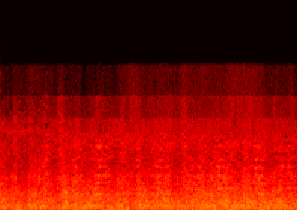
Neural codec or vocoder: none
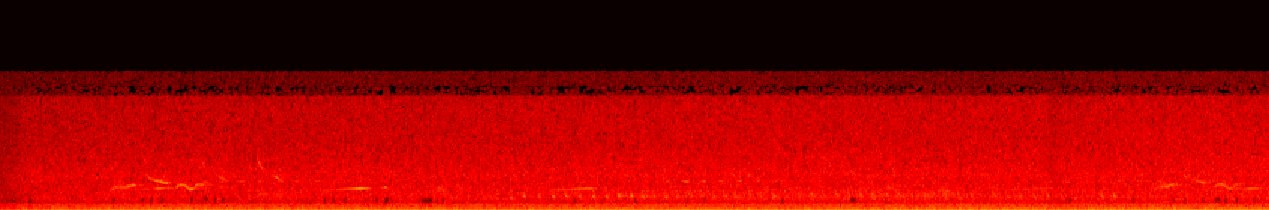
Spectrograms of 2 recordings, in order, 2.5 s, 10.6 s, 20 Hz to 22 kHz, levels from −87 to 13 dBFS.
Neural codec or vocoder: none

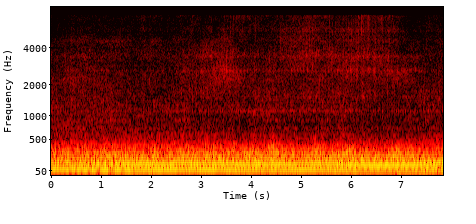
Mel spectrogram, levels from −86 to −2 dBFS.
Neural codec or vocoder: autoencoder, DAC-VAE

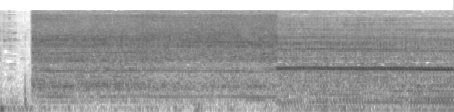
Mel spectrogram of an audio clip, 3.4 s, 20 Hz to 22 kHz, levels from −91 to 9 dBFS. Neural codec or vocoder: none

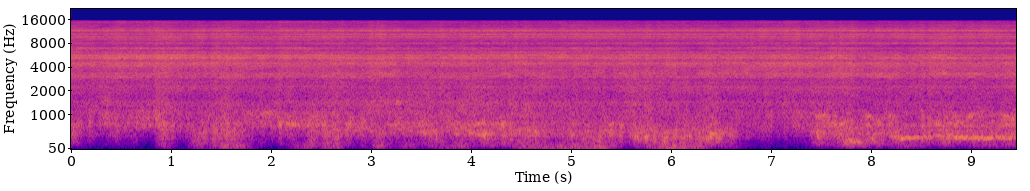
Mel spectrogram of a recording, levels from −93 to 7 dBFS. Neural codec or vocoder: autoencoder, DAC-VAE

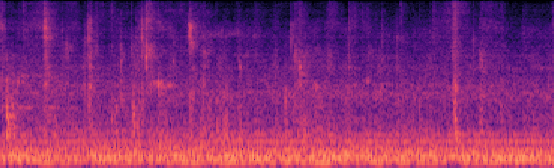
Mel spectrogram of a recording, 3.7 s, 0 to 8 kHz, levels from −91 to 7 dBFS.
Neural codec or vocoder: autoencoder, DAC-VAE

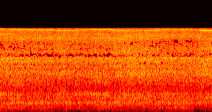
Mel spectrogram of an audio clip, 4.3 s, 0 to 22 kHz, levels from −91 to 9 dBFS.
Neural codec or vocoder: none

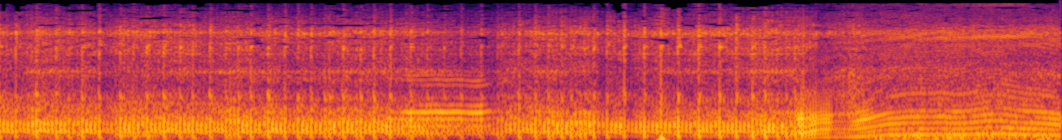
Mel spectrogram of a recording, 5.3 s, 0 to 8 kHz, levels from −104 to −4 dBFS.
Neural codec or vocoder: none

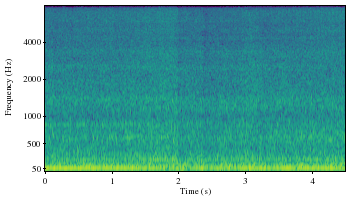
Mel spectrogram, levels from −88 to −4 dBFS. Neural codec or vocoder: none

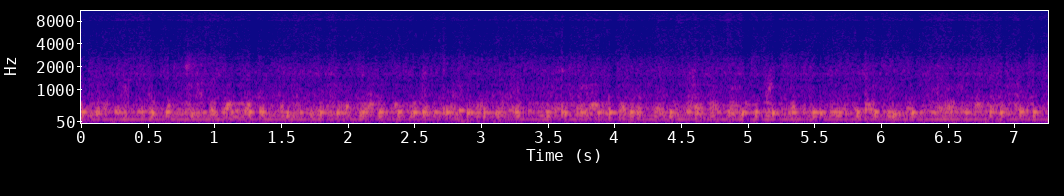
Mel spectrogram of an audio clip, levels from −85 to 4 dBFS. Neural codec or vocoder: autoencoder, DAC-VAE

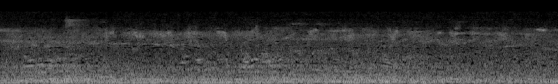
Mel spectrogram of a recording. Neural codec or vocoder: autoencoder, DAC-VAE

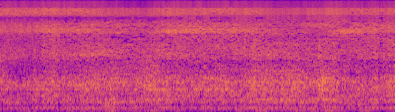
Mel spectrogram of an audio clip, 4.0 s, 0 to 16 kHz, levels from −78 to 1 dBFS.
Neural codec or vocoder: none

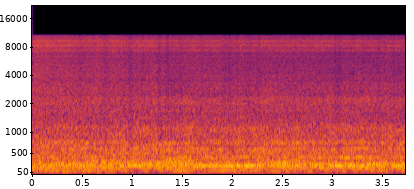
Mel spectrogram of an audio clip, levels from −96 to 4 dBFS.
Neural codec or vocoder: autoencoder, DAC-VAE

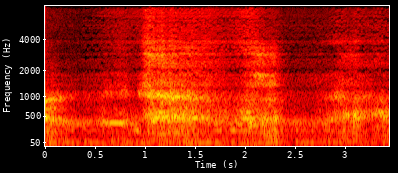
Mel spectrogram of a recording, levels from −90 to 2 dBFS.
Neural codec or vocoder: autoencoder, DAC-VAE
